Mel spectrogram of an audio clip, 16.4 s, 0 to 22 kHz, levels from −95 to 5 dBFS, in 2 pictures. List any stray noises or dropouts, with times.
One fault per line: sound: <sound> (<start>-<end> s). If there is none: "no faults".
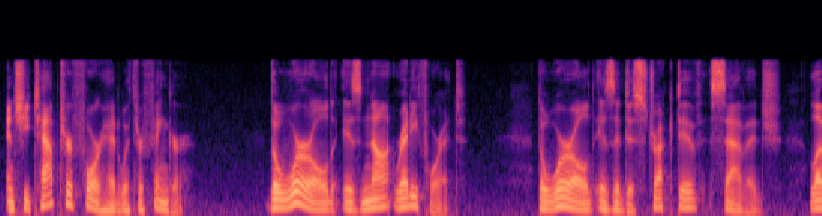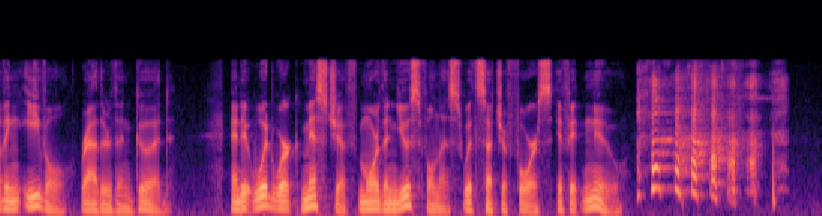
sound: laugh (14.6-16.1 s)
